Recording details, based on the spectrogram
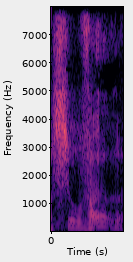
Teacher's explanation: Em Roma, ele está vendo agora no 7º andar aqui um congresso, né, em que acabou de falar, eu ouvi sobre Vieira, eu acabei de vir de lá, ouvi o Silvano, porque eles não nasalizam. O N pertence à sílaba seguinte, não nasaliza a vogal anterior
